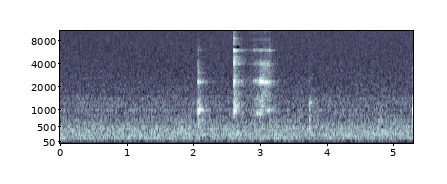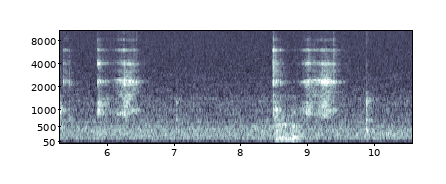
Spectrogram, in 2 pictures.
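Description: A metal spoon clinking lightly against a ceramic bowl and a small drinking glass as a chocolate mixture is spooned into the glass, in four short clusters of taps with a brief ring, about 2, 3, 6 and 9 seconds in.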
